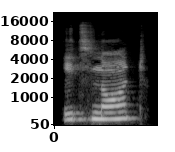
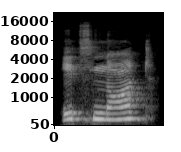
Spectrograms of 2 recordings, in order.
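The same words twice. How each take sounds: Both takes have the same delivery.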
